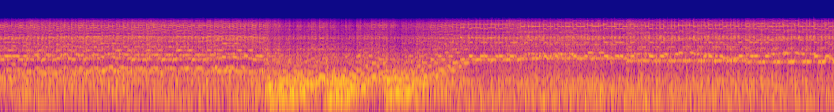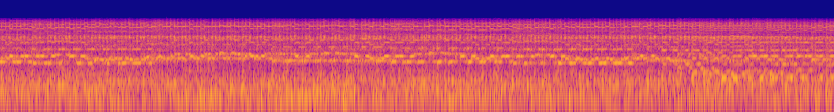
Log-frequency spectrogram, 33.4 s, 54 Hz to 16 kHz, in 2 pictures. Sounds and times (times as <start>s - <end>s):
Electric guitar: 0.0s - 33.3s.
